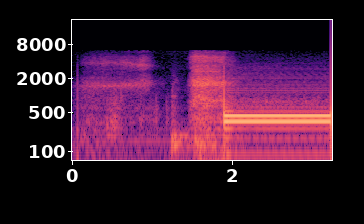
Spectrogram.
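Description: A telephone line noise crackles and hisses, then a loud, steady electronic tone sounds on a failed call and holds unbroken to the end, with no one talking.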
